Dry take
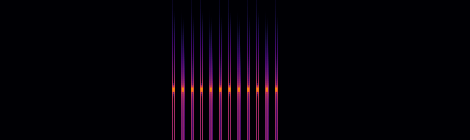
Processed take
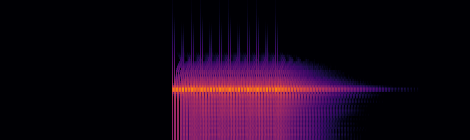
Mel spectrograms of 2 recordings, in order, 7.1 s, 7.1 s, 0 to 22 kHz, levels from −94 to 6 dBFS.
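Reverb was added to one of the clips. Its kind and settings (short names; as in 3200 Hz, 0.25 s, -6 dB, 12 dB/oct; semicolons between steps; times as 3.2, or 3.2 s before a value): spring tank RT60 1.8 s, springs 44 ms, chirp 75 ms, DRR -8 dB; gain -3 dB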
